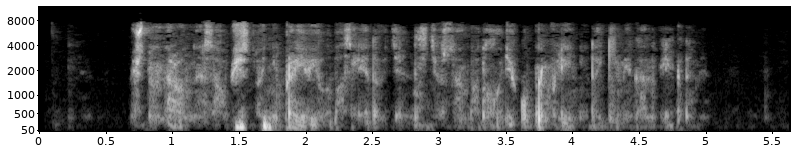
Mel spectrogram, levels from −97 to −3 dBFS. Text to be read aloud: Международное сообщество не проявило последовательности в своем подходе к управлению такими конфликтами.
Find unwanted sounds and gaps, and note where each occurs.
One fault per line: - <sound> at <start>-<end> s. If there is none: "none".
none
